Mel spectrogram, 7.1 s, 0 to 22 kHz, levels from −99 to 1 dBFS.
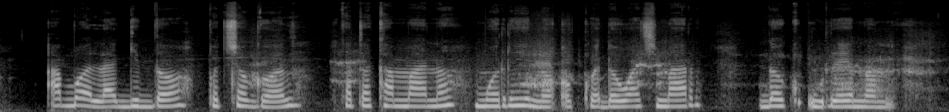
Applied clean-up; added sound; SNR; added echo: neural mask model RNNoise.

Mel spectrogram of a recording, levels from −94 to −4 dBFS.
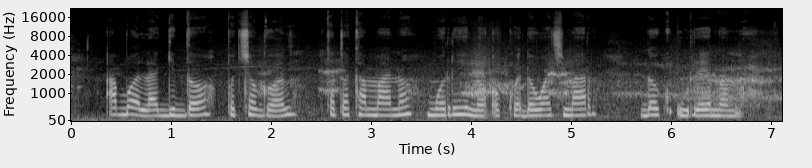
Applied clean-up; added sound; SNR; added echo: none; Car; 13 dB; none.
